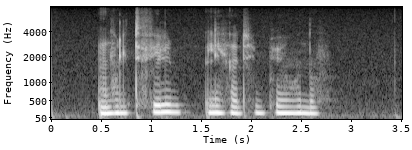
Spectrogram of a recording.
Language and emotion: Russian, neutral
